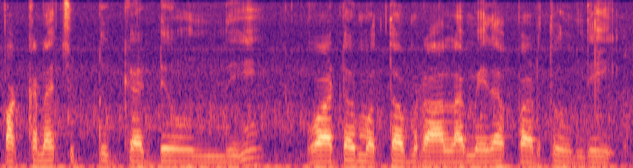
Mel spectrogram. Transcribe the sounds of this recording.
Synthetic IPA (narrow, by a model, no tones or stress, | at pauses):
pɐkːɐnɐt͡ʃuʈːuɡɐɖːiund̪i | ʋaːʈɐɾmɔt̪ːɐmɾaːlɐmiːd̪ɐpɐɽut̪und̪i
